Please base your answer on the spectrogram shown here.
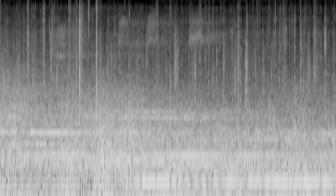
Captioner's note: mysterious music; eerie whispering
